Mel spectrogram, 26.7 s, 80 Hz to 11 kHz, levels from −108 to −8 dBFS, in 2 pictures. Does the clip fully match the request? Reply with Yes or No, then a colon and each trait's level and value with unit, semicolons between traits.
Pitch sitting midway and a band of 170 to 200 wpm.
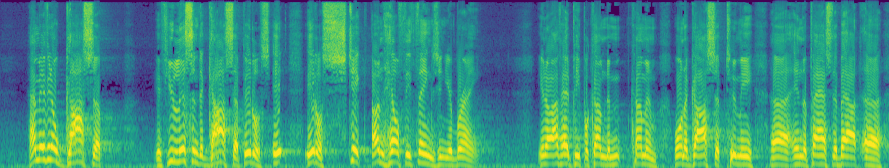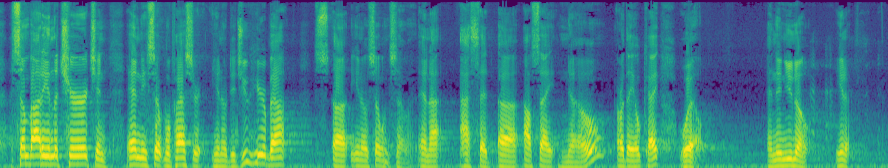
Yes: medium, 145 Hz; average, 190 wpm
